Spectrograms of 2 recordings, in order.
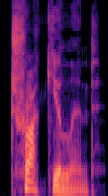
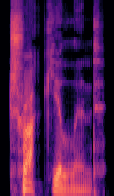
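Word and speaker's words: truculent: The next adjective is tculent and this word has three syllables and the stress is on that first syllable.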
